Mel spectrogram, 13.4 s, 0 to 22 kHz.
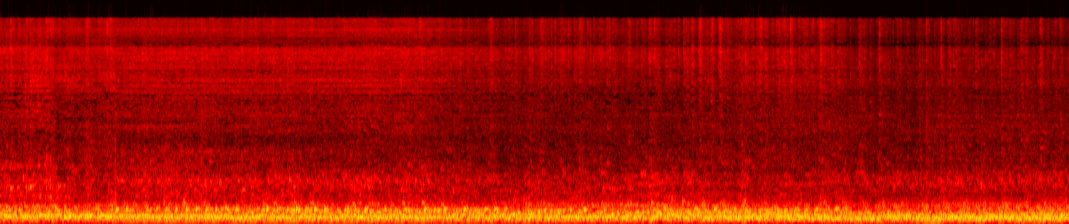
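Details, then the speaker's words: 1986 Chevy Caprice box body with swapped 5.3 V8, 4L60E and aftermarket cam, first fire-up on a 60 tune, power steering lines unhooked: deep, loud, choppy uneven loping idle with heavy exhaust rumble; normal cammed idle. "She's fired up. We We'll throw make it sound like got a little more chop, but that's okay."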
